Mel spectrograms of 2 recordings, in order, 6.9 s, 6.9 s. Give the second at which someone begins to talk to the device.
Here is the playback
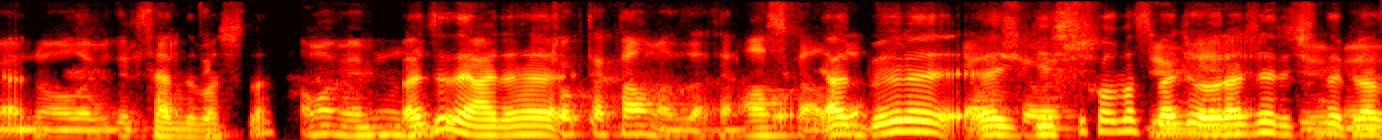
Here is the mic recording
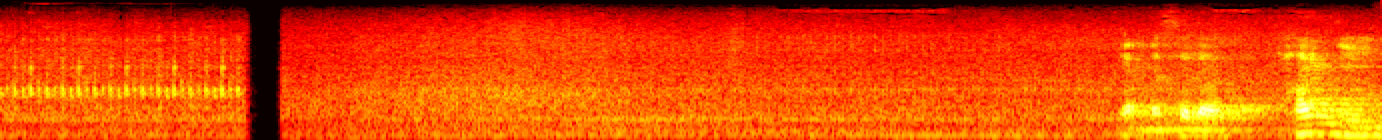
5.6 s

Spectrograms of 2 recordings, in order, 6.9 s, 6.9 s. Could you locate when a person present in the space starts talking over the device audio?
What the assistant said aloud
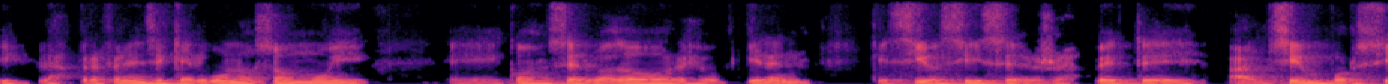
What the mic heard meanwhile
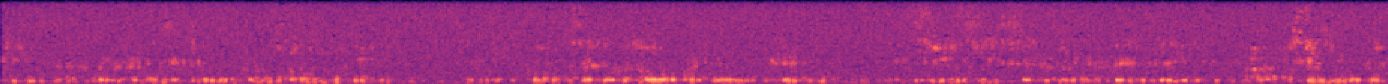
none

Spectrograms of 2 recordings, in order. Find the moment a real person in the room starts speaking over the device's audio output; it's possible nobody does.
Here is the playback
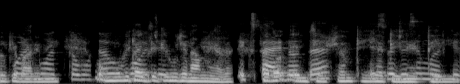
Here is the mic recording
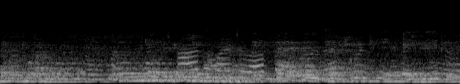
1.1 s

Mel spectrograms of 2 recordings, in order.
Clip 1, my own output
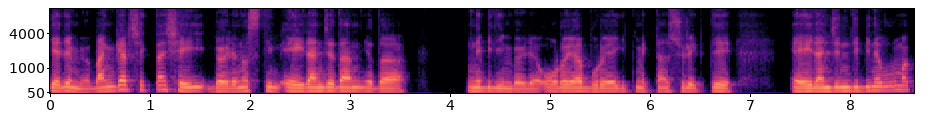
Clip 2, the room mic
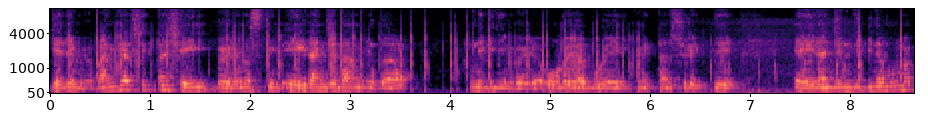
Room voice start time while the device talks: none

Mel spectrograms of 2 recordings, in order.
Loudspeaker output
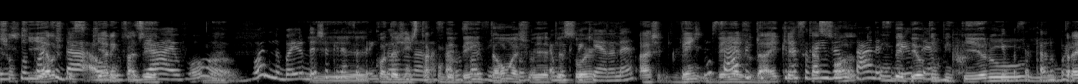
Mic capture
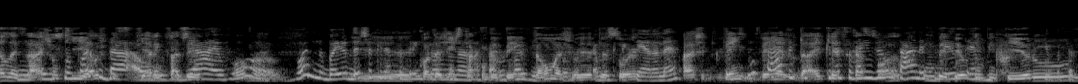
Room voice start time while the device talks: none

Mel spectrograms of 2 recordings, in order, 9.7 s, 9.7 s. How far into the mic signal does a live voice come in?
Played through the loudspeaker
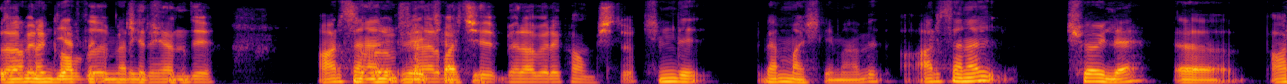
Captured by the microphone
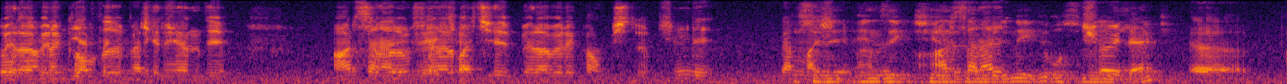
5.9 s

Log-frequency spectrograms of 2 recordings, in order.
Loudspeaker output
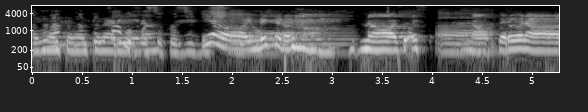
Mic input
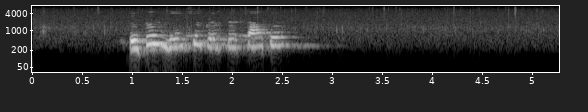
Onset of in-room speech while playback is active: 1.0 s

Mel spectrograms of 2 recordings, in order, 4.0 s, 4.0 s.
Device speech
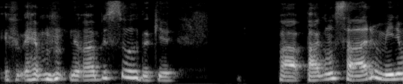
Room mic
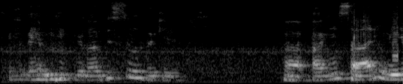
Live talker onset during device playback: none

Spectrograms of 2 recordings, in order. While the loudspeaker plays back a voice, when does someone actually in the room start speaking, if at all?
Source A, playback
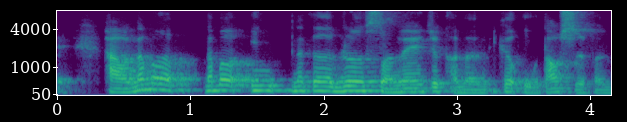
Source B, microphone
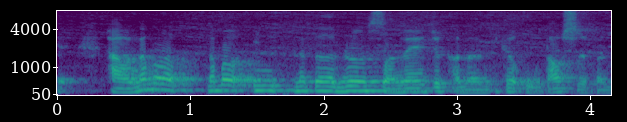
none

